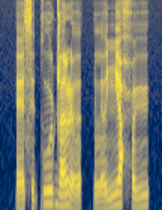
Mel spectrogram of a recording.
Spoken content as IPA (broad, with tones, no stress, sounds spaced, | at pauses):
ɛ˩˧ s ɨ˩ k uː˥ ɖ a˧˥ ɭ ə˩˧ | l əː˩˧ ɲ ɛ˥ ħ ʉ˧˥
